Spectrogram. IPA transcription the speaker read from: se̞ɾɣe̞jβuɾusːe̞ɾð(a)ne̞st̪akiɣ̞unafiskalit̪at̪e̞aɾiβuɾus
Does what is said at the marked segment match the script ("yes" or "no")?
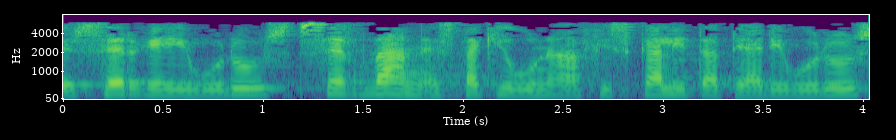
yes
